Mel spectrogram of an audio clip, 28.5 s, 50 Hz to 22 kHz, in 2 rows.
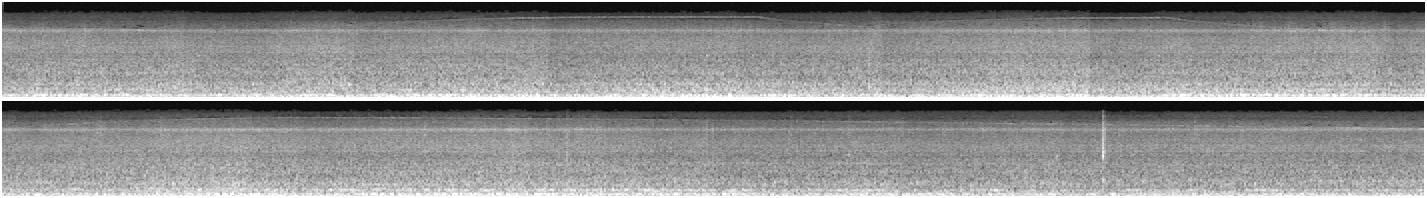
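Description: Cummins ISX diesel engine of a Kenworth W900L tractor running under way, heard inside the cab with road noise. The low engine drone changes a couple of times, about 3 and 14 seconds in, and a faint high whine rises and falls a few times above it.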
